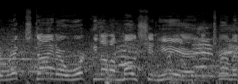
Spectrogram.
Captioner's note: crowd cheering; crowd chatter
